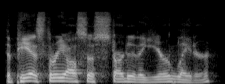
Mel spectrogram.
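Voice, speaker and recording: Brief: male podcast co-host, rambling storyteller, mid pitch, many ums. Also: brisk. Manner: rambling, full of filler words. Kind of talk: casual chat.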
